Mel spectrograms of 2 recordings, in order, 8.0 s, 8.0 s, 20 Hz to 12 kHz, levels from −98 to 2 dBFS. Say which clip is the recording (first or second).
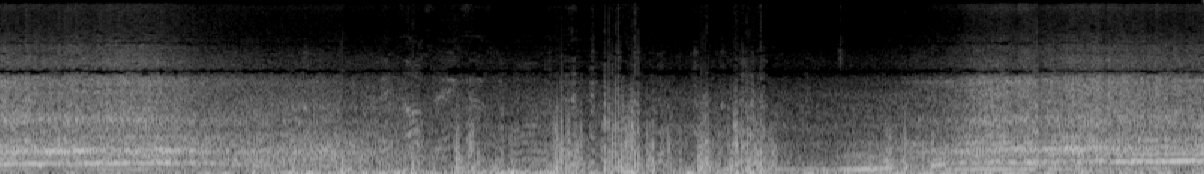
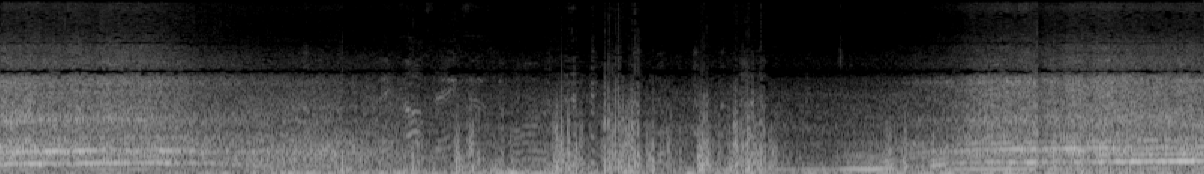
second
